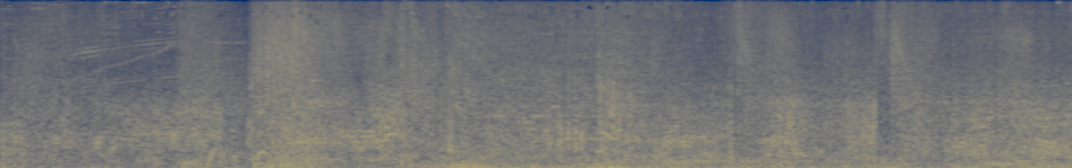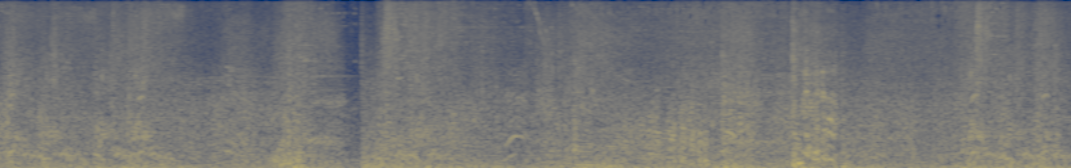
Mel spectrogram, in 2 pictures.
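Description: A young man talks with animation through a microphone, close by.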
